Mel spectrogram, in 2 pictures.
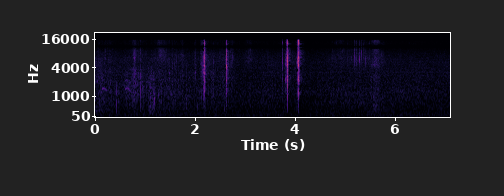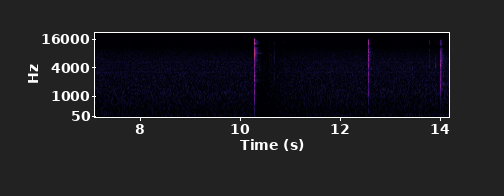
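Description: Six sharp cracks from a Walther P22 .22 pistol firing CCI Stinger rounds at a steel target. The shots are unevenly spaced: two in quick succession about two seconds in, two more about four seconds in, then single shots near ten and near twelve seconds.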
